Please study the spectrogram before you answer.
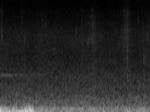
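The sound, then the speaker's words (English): Wind blows across the microphone as a low, rumbling rush, with a stronger gust at the start settling into a steady, softer roar. “Wow, the wind is really blowing.”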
